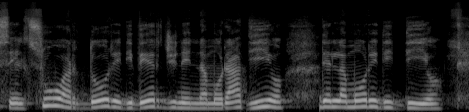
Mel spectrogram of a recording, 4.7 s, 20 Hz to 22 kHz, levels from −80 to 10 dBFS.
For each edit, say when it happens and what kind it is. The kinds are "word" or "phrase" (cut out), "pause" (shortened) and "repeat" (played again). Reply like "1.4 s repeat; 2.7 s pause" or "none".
2.5 s word; 3.2 s word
